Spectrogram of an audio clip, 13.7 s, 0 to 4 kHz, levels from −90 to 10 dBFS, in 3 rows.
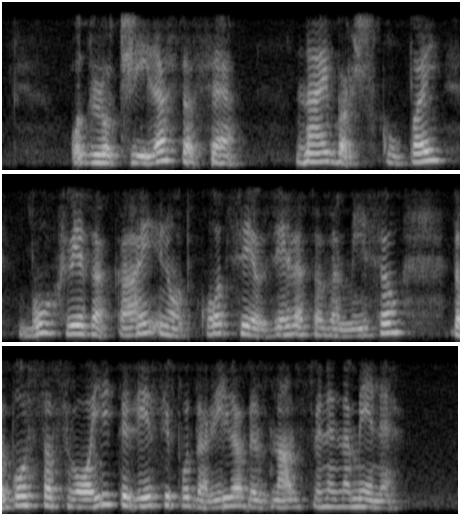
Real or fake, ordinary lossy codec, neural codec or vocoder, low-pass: fake; none; codec, 16 kHz, 16 kbps, FunCodec, trained on Chinese and English, 50 frames a second; 3.6 kHz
